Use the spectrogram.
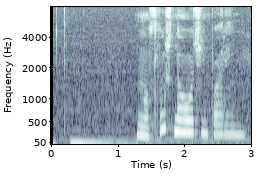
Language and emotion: Russian, sad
